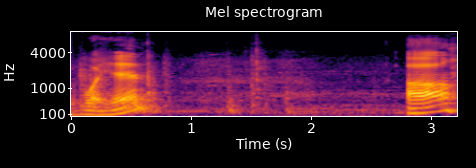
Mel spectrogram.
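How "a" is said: A as a long, open "ah"; model vowel. Shown as a demonstration. Teacher has grandson repeat the vowels, model vowel A. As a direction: sound out A on its own for repeating. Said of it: "répète avec moi".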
